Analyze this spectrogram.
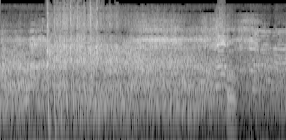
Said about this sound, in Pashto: په ټولنیزو رسنیو د خبرې سوي ویډیو کې ښکاري چې شاوخوا لاس کسان د بیلابیلو اړخونو د بودا په مجسمو د کلاشینکوف ډزې کوي.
